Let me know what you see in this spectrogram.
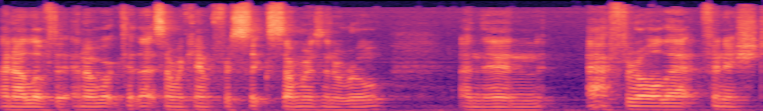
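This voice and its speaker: Monotone, flat delivery from a man of fairly low pitch, very fast, with audible room echo. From Scotland. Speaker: university student and actor. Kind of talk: interview.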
